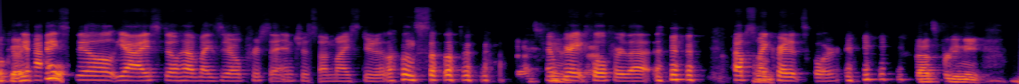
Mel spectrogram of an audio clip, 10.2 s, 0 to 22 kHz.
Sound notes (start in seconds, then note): 5.1 laughs; 6.6 chuckles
